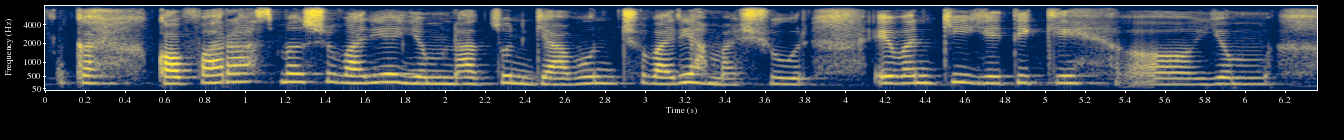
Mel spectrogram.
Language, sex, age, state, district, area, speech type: Kashmiri, female, 30-45, Jammu and Kashmir, Kupwara, rural, spontaneous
